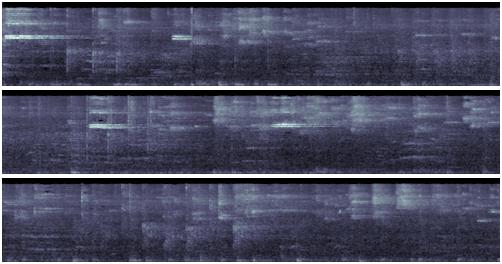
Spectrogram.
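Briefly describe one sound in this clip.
Young men call out to one another across an echoing hall.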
